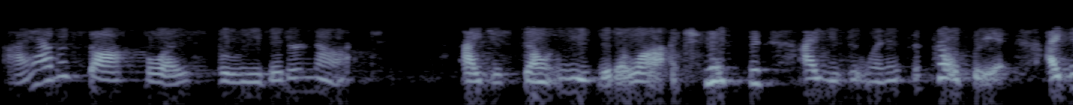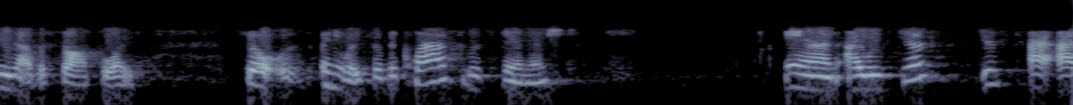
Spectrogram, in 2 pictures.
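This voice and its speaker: A middle-aged woman hosts a spiritual talk show, her voice swinging widely in pitch as she talks. She often restarts and repeats words and laughs between thoughts. The sound is narrow and phone-like. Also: sing-song, normal speed. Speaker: radio show host. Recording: phone-like lo-fi line.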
